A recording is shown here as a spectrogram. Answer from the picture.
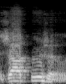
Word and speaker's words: Jacques Rougeau: Jacques Rougeau. That's how we say it here, and that's how English people say it.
